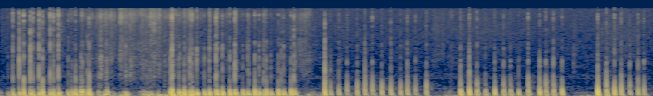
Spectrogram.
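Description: A large, flat, round cork board, thin and solid, is held close in front of the microphone and tapped and scratched with the fingertips. The result is a fast, steady stream of dull, low, muffled thuds with almost no ring. Busier scratching texture fills the first few seconds before the taps continue as separate rapid knocks.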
